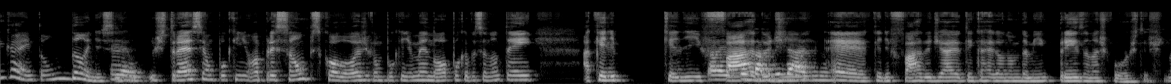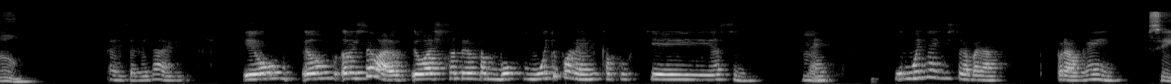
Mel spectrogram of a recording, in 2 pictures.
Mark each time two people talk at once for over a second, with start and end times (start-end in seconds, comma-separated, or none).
7.1-8.4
